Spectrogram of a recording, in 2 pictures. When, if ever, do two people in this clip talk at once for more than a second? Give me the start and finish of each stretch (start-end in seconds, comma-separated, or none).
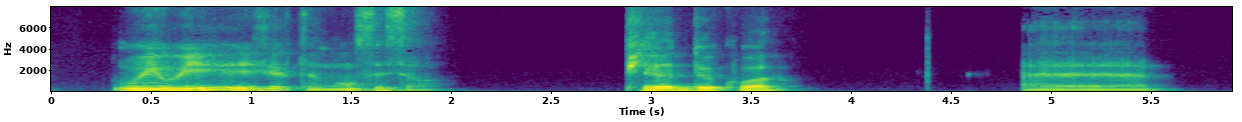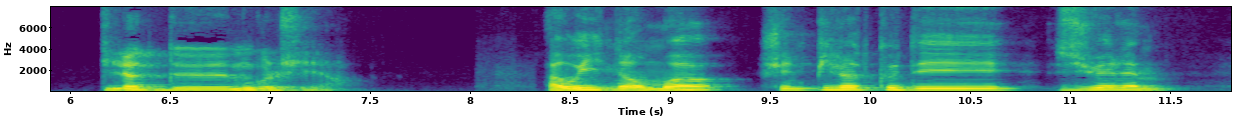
none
